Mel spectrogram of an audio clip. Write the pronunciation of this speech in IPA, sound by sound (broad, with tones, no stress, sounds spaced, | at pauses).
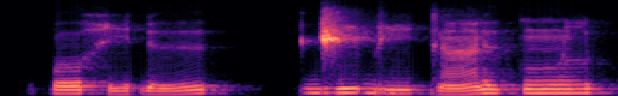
k͡p o˧ h i˨ ɗ ɨ˨˦ | d͡ʒ i˦ b iː˧ k ɾ ã˨˦ ɾ ɨ˧ k ũ˦ l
